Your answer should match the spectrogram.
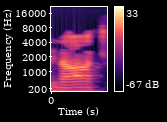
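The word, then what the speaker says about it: नात: It is not nat, not that short.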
